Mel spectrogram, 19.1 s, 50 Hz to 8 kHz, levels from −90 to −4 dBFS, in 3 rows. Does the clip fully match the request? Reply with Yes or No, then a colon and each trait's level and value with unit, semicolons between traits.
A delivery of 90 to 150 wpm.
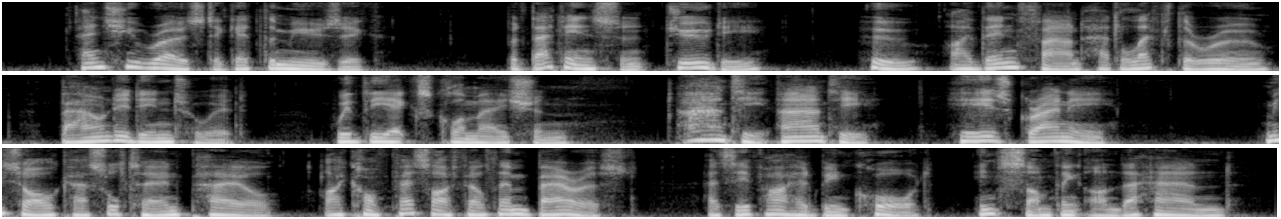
Yes: average, 145 wpm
